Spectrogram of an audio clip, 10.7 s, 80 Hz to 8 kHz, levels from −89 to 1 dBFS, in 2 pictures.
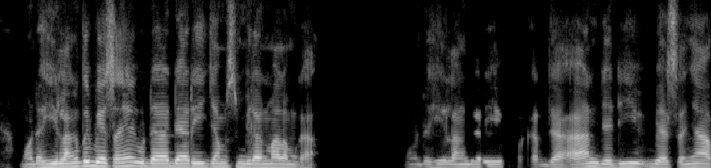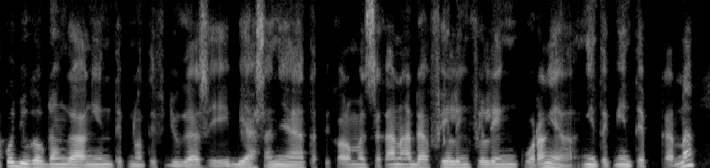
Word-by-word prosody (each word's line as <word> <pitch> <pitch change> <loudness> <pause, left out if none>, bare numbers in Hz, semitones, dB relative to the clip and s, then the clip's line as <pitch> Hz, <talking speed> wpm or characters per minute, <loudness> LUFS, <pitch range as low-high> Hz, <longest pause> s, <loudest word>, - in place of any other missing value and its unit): mode 135 +2 -2
hilang 165 +2 +6
itu 210 - +7
biasanya 185 -1 +5
udah 170 -3 +6
dari 160 0 +6
jam 165 0 0
9.00 155 -1 +3
malam, 145 -2 +2
Kak. 130 - -7 0.7
Mode 135 0 -13
hilang 140 -1 -3
dari 135 -1 -4
pekerjaan. 125 +5 -1
Jadi, 160 +2 +1
biasanya 150 +1 -1
aku 185 - -4
juga 160 -5 +2
udah 140 0 -3
nggak 135 -2 +1
ngintip 135 -1 -6
notif 130 - -11
juga 125 +1 -4
sih, 115 +1 -9
biasanya. 125 -2 -3
Tapi 130 - -21
kalau - - -6
misalkan 135 0 -2
ada 130 0 -2
feeling-feeling 135 0 -4
kurang, 165 - -3
ya 120 -5 -7
ngintip-ngintip. 125 -1 -4
Karena, - - -2
135 Hz, 190 wpm, -24 LUFS, 130-160 Hz, 0.7 s, itu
